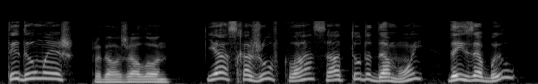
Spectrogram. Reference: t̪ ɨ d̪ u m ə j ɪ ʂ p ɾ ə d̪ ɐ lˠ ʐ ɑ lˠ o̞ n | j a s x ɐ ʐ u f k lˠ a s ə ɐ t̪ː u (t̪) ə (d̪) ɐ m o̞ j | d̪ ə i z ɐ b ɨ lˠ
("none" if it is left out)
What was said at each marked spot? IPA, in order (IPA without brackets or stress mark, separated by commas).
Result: d̪, d̪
